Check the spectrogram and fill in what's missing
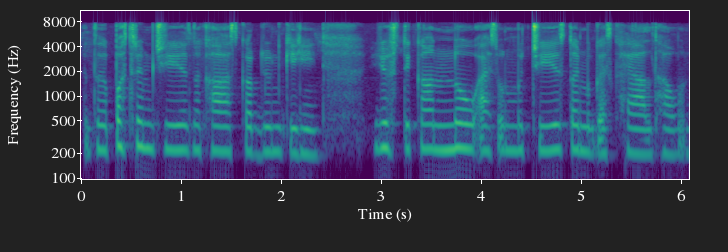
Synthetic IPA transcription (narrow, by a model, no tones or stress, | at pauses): t̪ɨpɐt̪ʰɾemt͡ʃiznɐkʰaːskɐɾd̪unkiɦinjust̪ikaːnːowʔa̰ːjsunmɐt͡ʃiːzt̪ɐmiɡɐskʰɐjaːlt̪ʰaun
